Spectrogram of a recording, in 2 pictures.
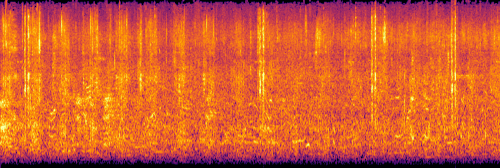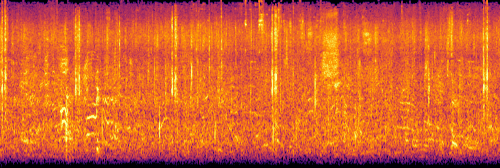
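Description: Footsteps of a large crowd shuffle along the street.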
